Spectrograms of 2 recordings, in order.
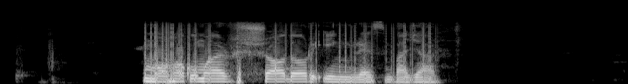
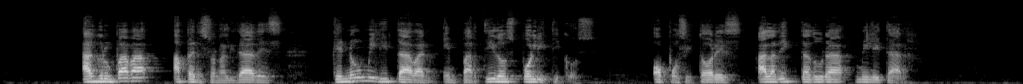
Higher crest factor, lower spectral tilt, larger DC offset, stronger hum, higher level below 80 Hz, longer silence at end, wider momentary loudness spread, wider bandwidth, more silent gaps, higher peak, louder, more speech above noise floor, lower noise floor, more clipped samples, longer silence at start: second, 14 dB vs 20 dB; about the same, -7.5 dB/octave vs -7 dB/octave; neither; neither; first, -40 dBFS vs -54 dBFS; first, 1.9 s vs 1.15 s; second, 6 LU vs 13 LU; second, 7.8 kHz vs 10.5 kHz; neither; about the same, -2 dBFS vs -2 dBFS; first, -14 LUFS vs -21 LUFS; first, 65 dB vs 45 dB; first, -78 dBFS vs -64 dBFS; neither; first, 1.45 s vs 0.85 s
